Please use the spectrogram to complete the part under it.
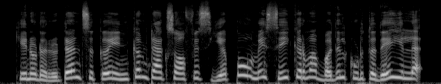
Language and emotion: Tamil, surprised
